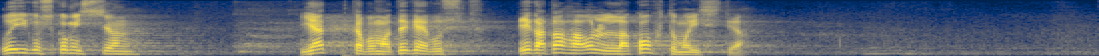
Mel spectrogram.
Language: Estonian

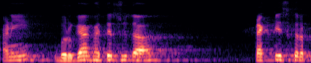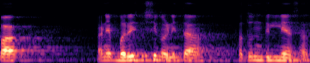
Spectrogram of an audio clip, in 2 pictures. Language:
Konkani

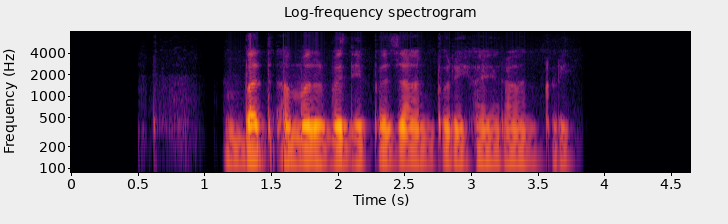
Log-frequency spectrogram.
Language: Pashto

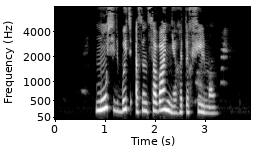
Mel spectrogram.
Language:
Belarusian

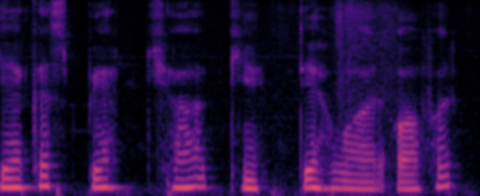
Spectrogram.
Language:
Kashmiri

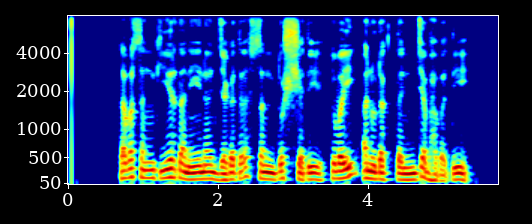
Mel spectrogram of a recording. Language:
Sanskrit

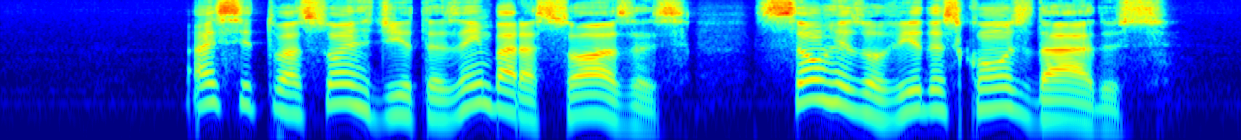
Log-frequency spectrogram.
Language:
Portuguese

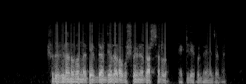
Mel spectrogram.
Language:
Bangla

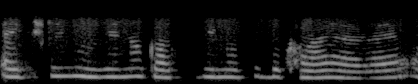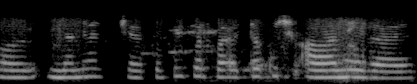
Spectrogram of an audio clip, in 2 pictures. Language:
Urdu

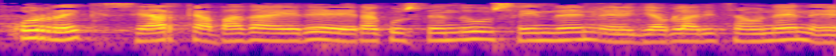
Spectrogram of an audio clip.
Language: Basque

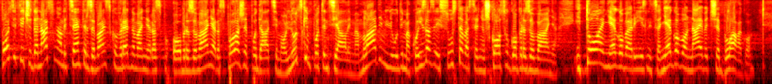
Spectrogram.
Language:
Croatian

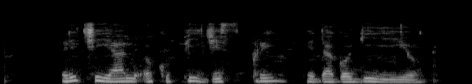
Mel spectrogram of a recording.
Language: Esperanto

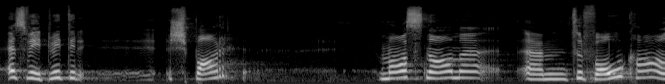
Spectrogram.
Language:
Swiss German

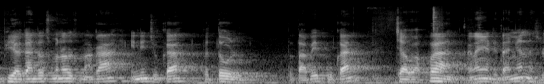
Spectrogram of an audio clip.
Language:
Indonesian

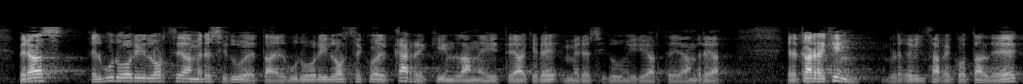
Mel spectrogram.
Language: Basque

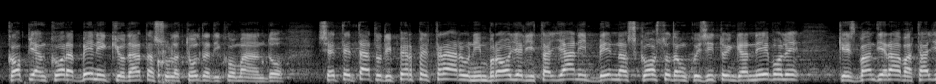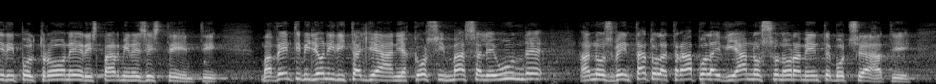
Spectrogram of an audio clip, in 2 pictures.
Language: Italian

